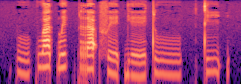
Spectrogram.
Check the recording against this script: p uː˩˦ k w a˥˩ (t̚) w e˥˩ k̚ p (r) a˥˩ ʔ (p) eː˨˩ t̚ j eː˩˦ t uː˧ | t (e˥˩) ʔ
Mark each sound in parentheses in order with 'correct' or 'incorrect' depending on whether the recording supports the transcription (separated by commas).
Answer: correct, correct, incorrect, incorrect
